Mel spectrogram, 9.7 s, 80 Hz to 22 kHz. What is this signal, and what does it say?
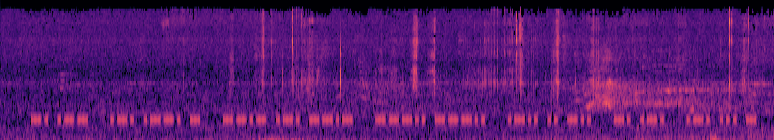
Morse code, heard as a keyed tone, machine-sent, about 29 wpm, 660 Hz, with the noise of a residential street. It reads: NW RPT QRQ 88 LID NR RST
